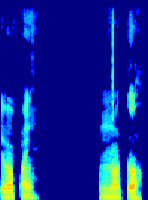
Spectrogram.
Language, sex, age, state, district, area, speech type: Odia, male, 18-30, Odisha, Nuapada, rural, spontaneous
